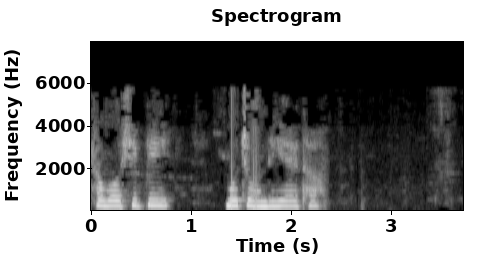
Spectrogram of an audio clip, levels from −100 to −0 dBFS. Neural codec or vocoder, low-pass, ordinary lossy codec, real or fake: none; 7.2 kHz; MP3, 24 kbps; real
